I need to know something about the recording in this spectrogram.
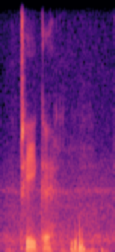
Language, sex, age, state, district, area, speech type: Urdu, male, 18-30, Bihar, Purnia, rural, spontaneous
